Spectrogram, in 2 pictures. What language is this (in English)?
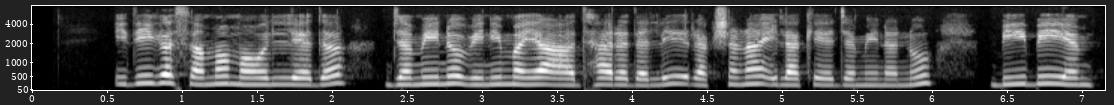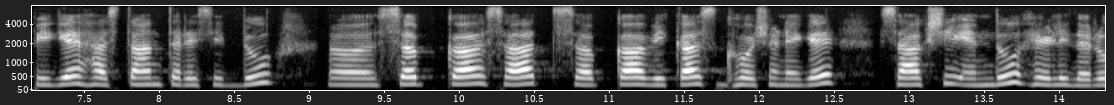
Kannada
